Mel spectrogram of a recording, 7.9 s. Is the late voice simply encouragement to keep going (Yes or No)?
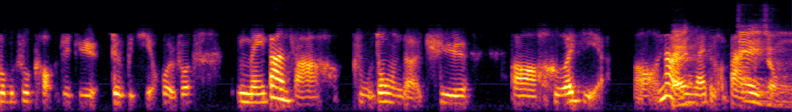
No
